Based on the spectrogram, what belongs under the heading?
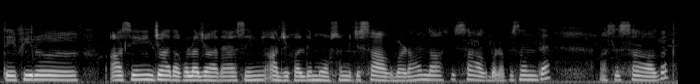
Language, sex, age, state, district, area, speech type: Dogri, female, 30-45, Jammu and Kashmir, Samba, rural, spontaneous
